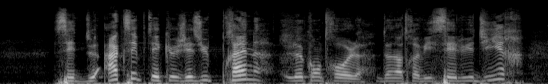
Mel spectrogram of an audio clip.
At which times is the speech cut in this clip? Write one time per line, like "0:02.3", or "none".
none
